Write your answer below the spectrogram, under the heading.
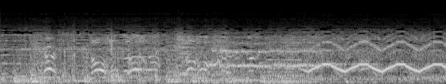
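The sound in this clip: Police car sirens, with voices and street noise in the opening seconds, then a loud siren wailing up and down in steady repeating cycles that dominate the rest.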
